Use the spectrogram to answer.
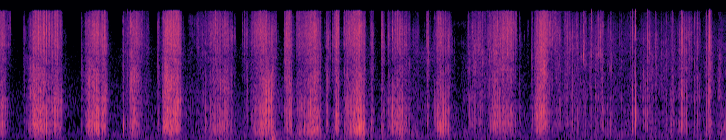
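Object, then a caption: Plush toy covered in plastic sequins. A hand brushes the plastic sequins covering a pink stuffed pig toy while long nails scratch across them. The result is a series of bright, dry, crinkling scratch bursts that rise and fall with each stroke, with almost no low end.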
